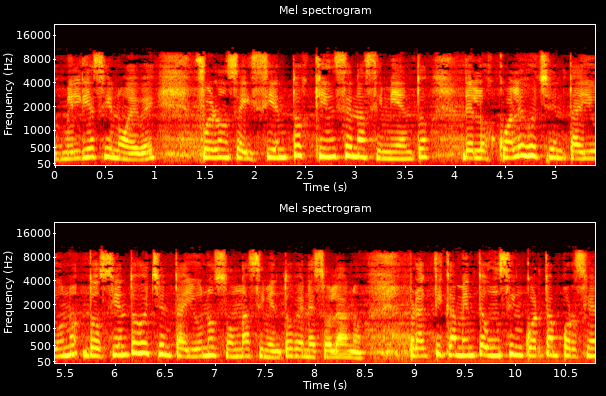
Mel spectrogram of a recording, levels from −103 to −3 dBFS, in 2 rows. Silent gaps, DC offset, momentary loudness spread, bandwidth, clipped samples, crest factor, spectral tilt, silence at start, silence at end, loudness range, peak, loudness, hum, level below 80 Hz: none; under 0.1%; 5 LU; 10.5 kHz; under 0.1%; 18 dB; -2.5 dB/octave; 0 s; 0 s; 1 LU; -8 dBFS; -25 LUFS; none; -60 dBFS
